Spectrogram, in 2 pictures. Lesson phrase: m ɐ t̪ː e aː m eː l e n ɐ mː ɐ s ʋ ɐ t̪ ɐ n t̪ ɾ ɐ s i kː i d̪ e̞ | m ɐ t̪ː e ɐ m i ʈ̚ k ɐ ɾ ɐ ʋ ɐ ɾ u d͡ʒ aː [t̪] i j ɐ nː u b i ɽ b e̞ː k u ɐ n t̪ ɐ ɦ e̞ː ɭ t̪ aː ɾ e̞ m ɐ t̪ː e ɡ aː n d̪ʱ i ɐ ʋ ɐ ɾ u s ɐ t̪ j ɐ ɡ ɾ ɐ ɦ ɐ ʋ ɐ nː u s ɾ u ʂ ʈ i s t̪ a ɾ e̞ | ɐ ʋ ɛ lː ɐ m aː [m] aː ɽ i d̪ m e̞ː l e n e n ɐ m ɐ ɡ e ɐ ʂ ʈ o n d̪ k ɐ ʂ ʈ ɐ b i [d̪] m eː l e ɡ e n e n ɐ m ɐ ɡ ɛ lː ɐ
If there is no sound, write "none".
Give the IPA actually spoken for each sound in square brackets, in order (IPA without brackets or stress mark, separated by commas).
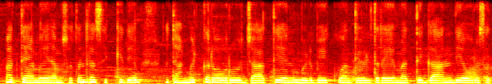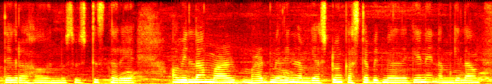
t̪, m, d̪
